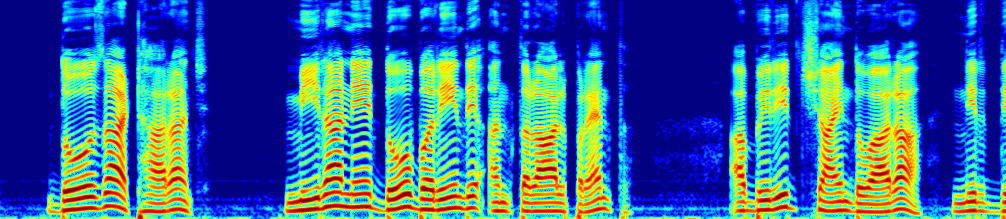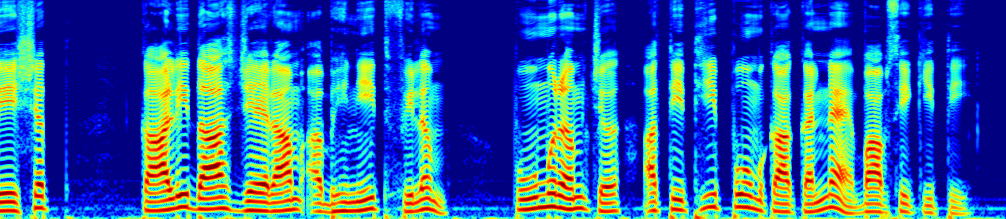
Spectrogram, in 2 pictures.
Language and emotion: Dogri, neutral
